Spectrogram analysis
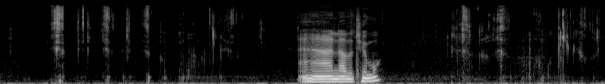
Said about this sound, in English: For the love of humanity, I'm going to take my first bite of a larva. Yep. Cricket larva. No, it's a soldier larva. It's a soldier larva. Yeah. Oh, I see. Yeah. So I'm not eating a cricket. Okay, here we go. Right, here we go. Listen to this.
